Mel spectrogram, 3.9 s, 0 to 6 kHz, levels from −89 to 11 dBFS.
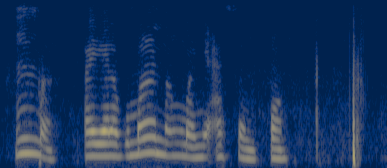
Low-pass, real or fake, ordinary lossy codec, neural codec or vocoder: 5.4 kHz; real; Opus, 16 kbps; none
